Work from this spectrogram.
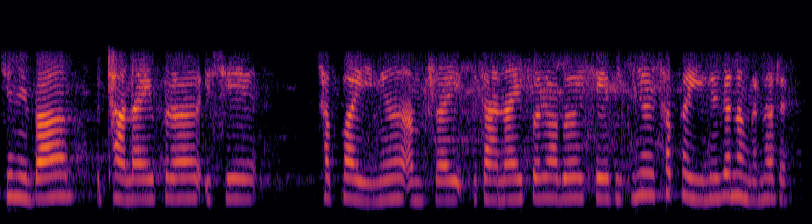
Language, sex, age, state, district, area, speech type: Bodo, female, 18-30, Assam, Chirang, urban, conversation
